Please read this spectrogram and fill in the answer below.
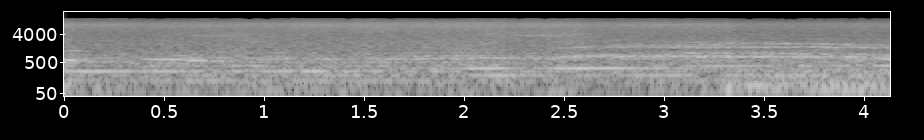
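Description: Dark-ride cave soundtrack: eerie background music with faint voices, over a steady rushing noise of flowing water.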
